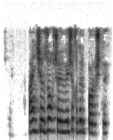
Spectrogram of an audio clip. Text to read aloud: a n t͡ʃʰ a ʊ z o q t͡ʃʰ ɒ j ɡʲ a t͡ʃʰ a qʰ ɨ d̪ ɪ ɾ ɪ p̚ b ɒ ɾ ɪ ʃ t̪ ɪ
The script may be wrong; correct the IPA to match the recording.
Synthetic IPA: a n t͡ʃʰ a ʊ z ɒ q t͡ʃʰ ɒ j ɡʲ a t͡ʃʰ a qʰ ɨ d̪ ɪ ɾ ɪ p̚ b ɒ ɾ ɪ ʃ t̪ ɪ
